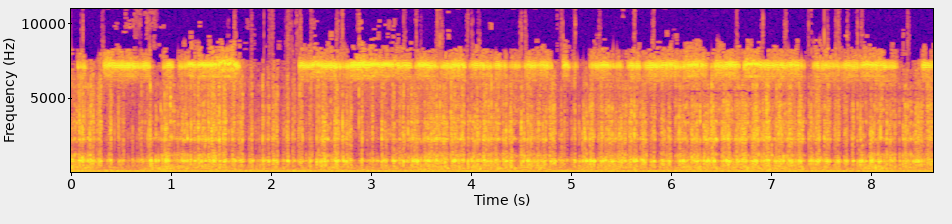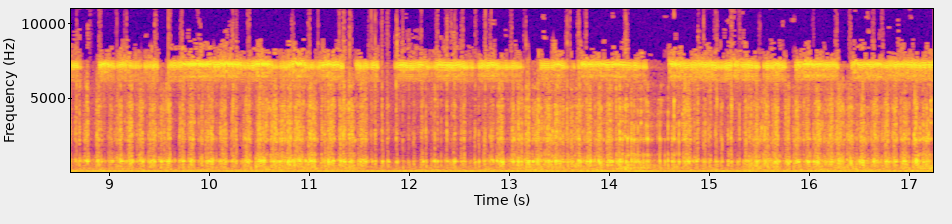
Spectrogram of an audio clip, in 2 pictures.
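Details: Ultrasonic scaler cleaning the teeth of a patient with significant plaque and tartar buildup and possible gingival inflammation: a steady high whine, hissing water spray and scraping against the teeth.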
